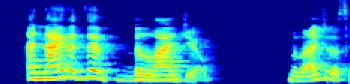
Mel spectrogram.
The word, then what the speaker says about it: Bellagio: Bellagio, that's how you pronounce it.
